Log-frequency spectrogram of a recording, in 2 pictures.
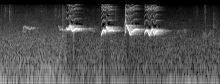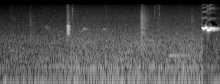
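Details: Gouldian finch in captivity giving four loud buzzy, warbling high notes close together, then quieter clicks and thin whistles before another buzzy note at the end.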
